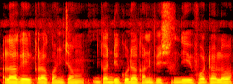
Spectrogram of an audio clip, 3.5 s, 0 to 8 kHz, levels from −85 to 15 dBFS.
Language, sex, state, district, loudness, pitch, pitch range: Telugu, male, Andhra Pradesh, Sri Satya Sai, -16 LUFS, 110 Hz, 105-120 Hz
